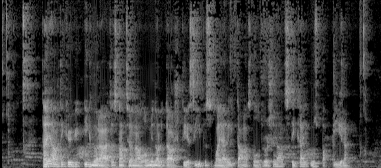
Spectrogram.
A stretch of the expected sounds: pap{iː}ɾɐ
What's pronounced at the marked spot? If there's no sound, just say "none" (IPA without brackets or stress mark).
iː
